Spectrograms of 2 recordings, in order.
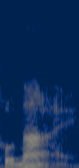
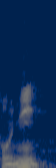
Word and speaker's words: Sony: so nice sony but if we write as eson i american pronounce sonai japanese pronounced sony so they we found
